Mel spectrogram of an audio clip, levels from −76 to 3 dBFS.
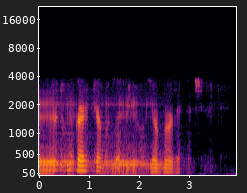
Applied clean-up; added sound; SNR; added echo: neural separator model SepFormer WHAMR!.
